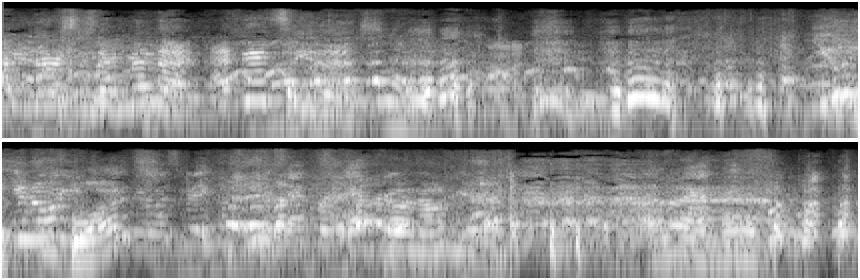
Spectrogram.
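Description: Several young people talk and laugh loudly close by, in a lively group.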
